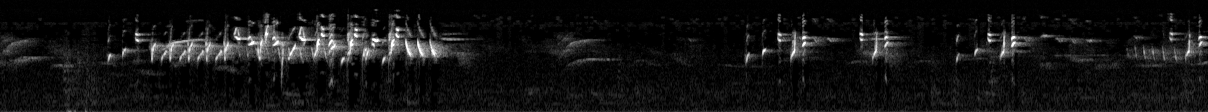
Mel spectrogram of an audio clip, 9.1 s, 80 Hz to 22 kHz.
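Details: Goldfinch song recorded in Algeria, 2017: one faint twittering phrase of tinkling notes, then scattered short chirps over low background noise.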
